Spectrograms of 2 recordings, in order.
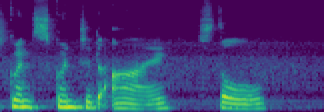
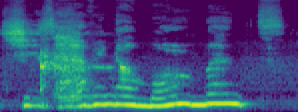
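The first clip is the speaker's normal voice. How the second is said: loud stage whisper; 6 semitones higher, 4 dB louder than usual. Acted. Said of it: "I'm gonna very loudly whisper".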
